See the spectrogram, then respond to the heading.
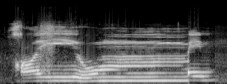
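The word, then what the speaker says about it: خَيْرٌ مِّنْ: طریقہ جان لیتے ہیں۔ خو یا زبر خوئی، را میم دو پیش، رم خیرم میم نون زیر من، خیرم من، یہاں پر میم مشدد پہ غنہ کریں گے،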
